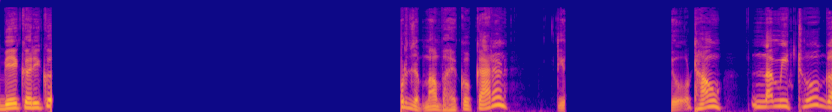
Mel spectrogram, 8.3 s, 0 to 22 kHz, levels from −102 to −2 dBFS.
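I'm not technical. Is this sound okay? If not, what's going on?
No. There are two problems. From 0.51 to 4.01 seconds there is an audio dropout to silence. The speech stops dead, with no background sound at all, and returns just before "जम्मा भएको कारण". About 2.7 seconds of speech is gone. The likely cause is a lost connection to the microphone or recorder.

From 5.65 to 6.72 seconds there is a rebuffering stall. The player ran short of audio and paused while it waited for more. The speech then carries on exactly where it stopped. Nothing is missing, but about a second of silence is added.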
